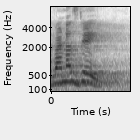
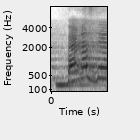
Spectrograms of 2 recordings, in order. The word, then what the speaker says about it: Wednesday: Wednesday. See which letter is silent here? Wednesday என்ன சொல்லணும் தவிர Wednesday னு சொல்ல மாட்டோம். So D is silent here.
